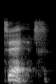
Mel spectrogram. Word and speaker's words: debt: For example, the word debt gained a B because it comes from the Latin word debitum, even though the B is never pronounced in English.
